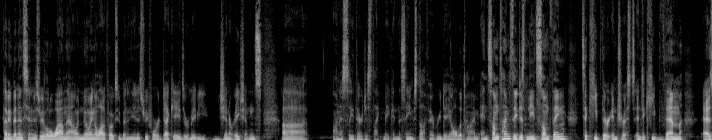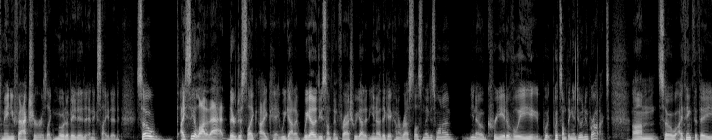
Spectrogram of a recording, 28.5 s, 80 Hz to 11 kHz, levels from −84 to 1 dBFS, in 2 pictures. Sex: male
